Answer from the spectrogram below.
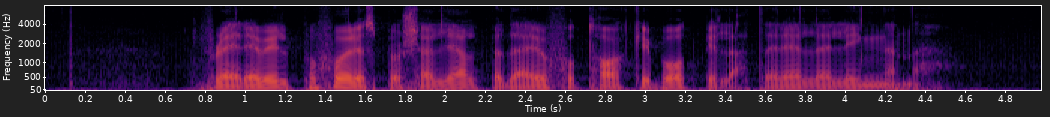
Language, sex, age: Norwegian, male, 30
